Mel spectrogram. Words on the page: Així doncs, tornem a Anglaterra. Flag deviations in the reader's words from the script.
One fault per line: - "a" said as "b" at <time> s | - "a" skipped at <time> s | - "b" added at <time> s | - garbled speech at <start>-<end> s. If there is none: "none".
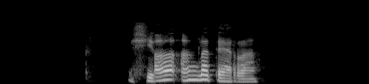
- "doncs tornem" skipped at 1.6 s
